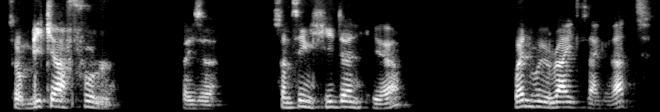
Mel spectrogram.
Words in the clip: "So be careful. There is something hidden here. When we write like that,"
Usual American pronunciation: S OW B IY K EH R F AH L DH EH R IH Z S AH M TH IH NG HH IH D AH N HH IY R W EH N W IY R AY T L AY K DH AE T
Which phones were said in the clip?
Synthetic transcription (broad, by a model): S OW B IY K EH R F AH L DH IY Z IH S AH M TH IH NG HH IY D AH N HH IY R W EH N W IY R AY T L AY K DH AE T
